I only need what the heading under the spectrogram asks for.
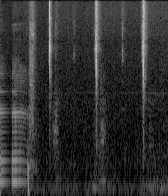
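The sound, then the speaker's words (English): Faint, sharp clicks come at roughly one-second intervals, three of them prominent and a few fainter ticks between. A brief buzzing tone sounds just before the first click. “Is someone clicking? Is there clicking going on? I keep hearing. I heard it clicking, but it wasn't me.”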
